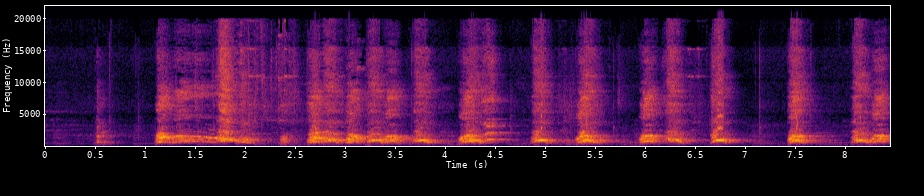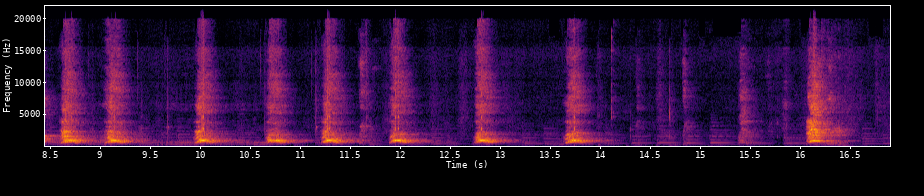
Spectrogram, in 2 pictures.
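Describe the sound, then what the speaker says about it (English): Several dogs bark repeatedly in a rapid, excited burst of yips and barks, fairly close and loud, lasting through the stretch with brief gaps near the end. "dogs are freaking out"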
